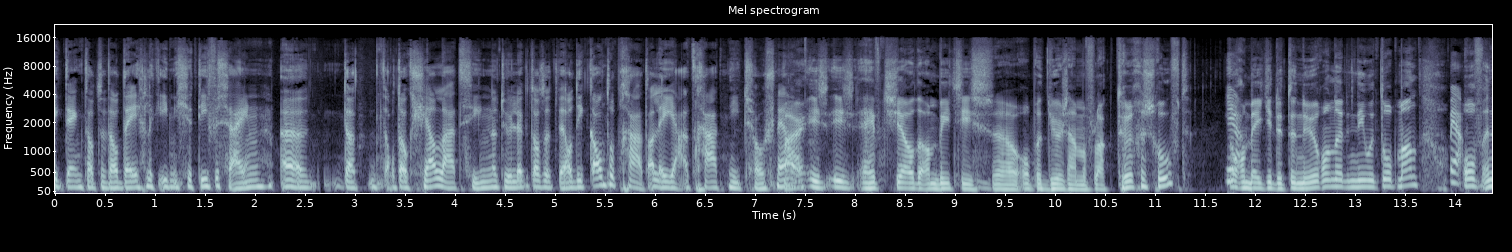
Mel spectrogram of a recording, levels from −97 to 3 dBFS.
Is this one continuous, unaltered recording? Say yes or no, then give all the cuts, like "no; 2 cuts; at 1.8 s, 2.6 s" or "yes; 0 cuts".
no; 1 cut; at 2.6 s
